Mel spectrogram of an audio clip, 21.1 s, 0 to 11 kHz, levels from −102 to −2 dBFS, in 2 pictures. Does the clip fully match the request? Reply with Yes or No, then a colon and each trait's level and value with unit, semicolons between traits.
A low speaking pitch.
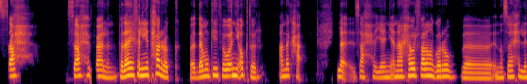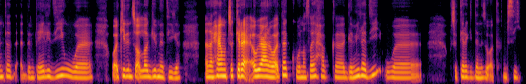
No: high, 210 Hz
